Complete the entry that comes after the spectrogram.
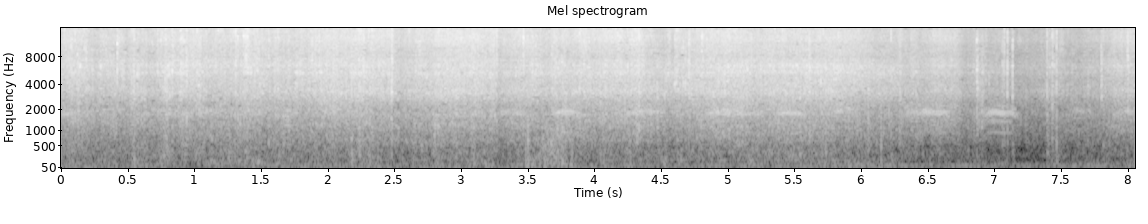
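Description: A steady high hiss, with a bird giving short, repeated calls from about two seconds in until near the end.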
